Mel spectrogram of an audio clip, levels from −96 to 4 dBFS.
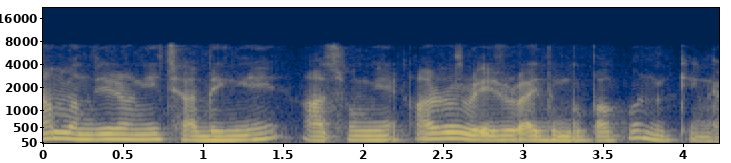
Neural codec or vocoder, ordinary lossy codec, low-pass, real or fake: codec, 16 kHz, 2 kbps, FunCodec, trained on LibriTTS, 25 frames a second; Opus, 24 kbps; 7.2 kHz; fake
